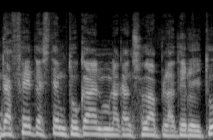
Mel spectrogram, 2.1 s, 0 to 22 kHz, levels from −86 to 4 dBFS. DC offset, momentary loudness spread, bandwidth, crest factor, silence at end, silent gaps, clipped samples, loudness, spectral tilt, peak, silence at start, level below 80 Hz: under 0.1%; 2 LU; 15.5 kHz; 12 dB; 0 s; none; under 0.1%; -23 LUFS; -5.5 dB/octave; -10 dBFS; 0 s; -60 dBFS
